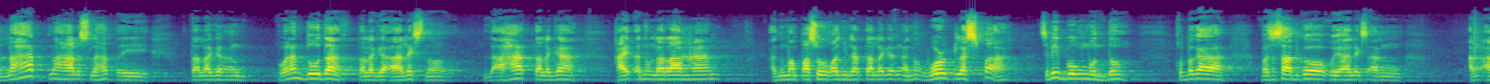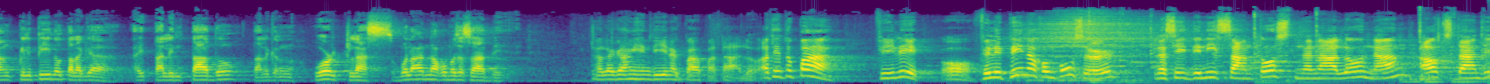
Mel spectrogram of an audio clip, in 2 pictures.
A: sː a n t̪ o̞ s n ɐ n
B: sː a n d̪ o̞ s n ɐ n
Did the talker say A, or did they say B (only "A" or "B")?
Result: A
